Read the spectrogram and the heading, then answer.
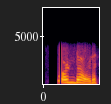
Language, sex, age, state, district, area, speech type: Malayalam, female, 45-60, Kerala, Pathanamthitta, rural, conversation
